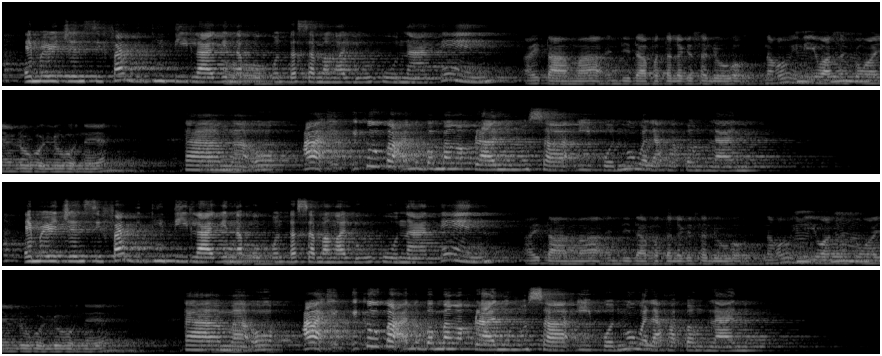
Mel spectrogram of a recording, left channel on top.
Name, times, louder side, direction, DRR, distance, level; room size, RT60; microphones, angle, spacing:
voice 1, 0.0-4.9 7.9-8.7 10.6-11.5 11.8-16.2, right 3 dB, 35° right, 0 dB, 2.3 m, -32 dB
voice 2, 2.2-2.7 5.2-10.0 10.4-11.2, left 2 dB, 45° left, 2 dB, 2.2 m, -39 dB
27.5 x 12.5 x 9.4 m, 2.1 s
head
